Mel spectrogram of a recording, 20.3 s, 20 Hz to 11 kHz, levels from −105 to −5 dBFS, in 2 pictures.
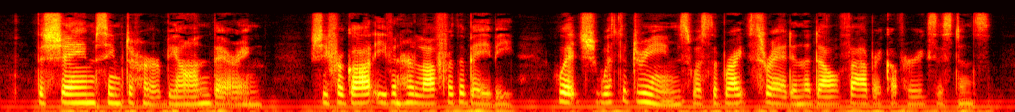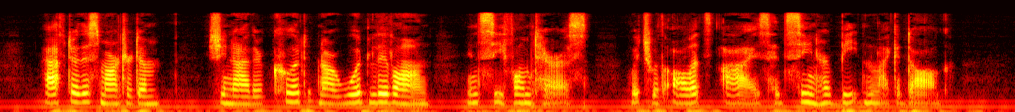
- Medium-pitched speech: No, high, 195 Hz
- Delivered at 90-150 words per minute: No, average, 165 wpm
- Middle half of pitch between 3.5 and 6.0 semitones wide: No, average, 3.0 semitones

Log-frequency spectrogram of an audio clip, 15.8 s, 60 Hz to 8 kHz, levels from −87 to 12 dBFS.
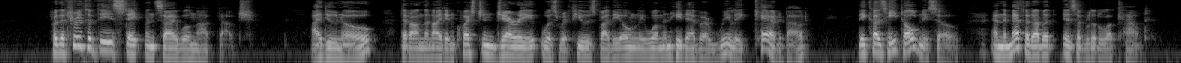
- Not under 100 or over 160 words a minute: No, average, 175 wpm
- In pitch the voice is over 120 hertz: No, low, 110 Hz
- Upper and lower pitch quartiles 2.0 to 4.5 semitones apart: No, average, 5.2 semitones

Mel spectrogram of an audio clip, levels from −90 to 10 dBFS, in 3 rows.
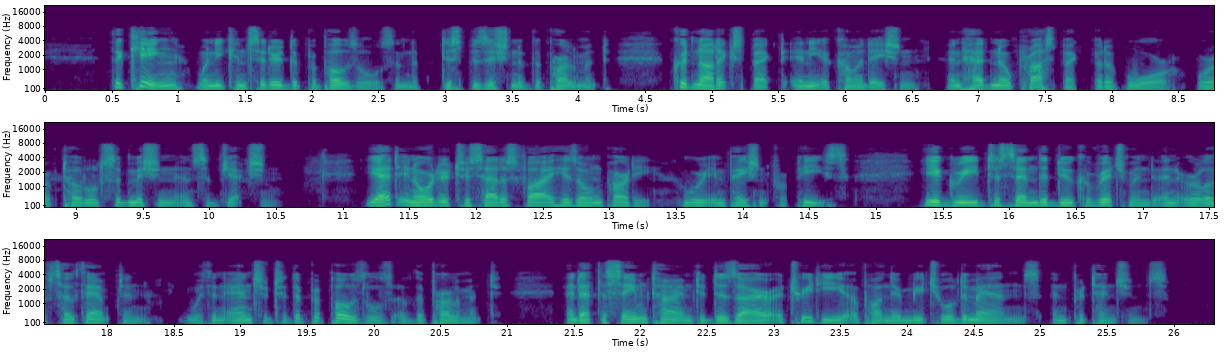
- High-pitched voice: No, low, 120 Hz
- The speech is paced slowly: No, average, 180 wpm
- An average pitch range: Yes, average, 3.6 semitones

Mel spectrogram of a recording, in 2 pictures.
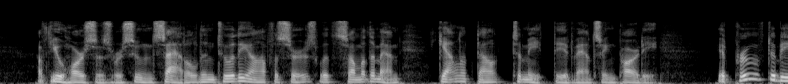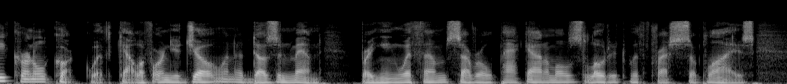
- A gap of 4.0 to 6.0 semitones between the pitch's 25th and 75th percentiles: Yes, average, 4.6 semitones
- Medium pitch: No, low, 100 Hz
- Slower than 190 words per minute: Yes, average, 175 wpm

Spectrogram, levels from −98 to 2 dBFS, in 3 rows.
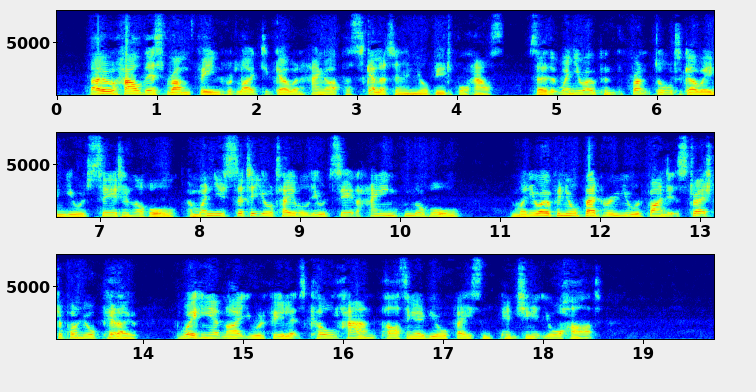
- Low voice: No, medium, 150 Hz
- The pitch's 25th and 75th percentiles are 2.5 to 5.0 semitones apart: Yes, average, 3.9 semitones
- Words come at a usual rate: No, fast, 260 wpm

